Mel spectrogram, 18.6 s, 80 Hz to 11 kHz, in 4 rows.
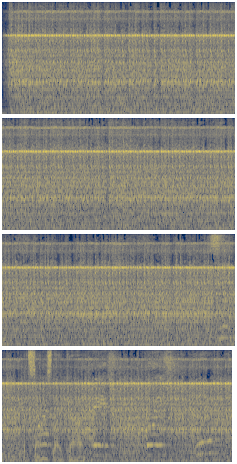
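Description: A single piano key played at world-record speed, 824 times in one minute, the strikes blurring into a loud, steady, buzzing tremolo like a drill that holds one pitch throughout, with a few sharper accents near the end.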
